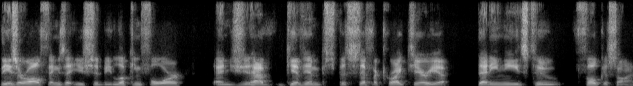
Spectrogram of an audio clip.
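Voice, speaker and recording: A man with an unremarkable speaking voice talks at a fairly slow pace in a fairly high pitch, his intonation fairly even, the sound dry and close with no echo against a quiet background. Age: 60s. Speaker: football quarterback coach. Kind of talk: lecture.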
